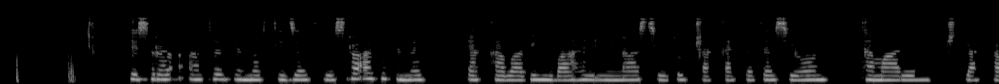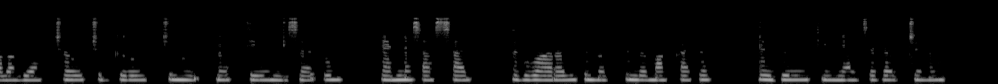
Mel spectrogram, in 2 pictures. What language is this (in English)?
Amharic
